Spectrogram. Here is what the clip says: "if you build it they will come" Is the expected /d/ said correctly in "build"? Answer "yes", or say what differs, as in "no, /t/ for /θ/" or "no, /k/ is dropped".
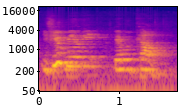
no, /d/ is dropped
